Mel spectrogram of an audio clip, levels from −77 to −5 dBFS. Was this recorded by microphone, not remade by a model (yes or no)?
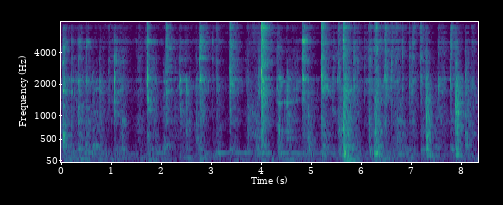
no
